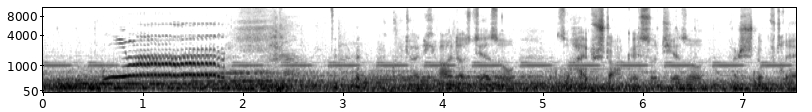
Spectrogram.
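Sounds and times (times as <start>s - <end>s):
constant low rumbling background: 0.0s - 7.5s
loud whale call rising tonal moan: 0.5s - 2.8s
speech: 4.4s - 7.5s.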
